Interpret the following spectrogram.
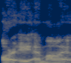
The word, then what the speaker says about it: RAMI: Ben's prowess has enabled him to win 7 prestigious, is it Rami, R-A-M-I awards? It's pronounced Rami, but yeah.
